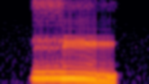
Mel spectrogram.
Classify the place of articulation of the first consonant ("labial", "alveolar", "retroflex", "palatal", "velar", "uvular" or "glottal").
glottal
